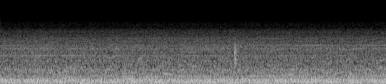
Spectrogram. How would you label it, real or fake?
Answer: real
